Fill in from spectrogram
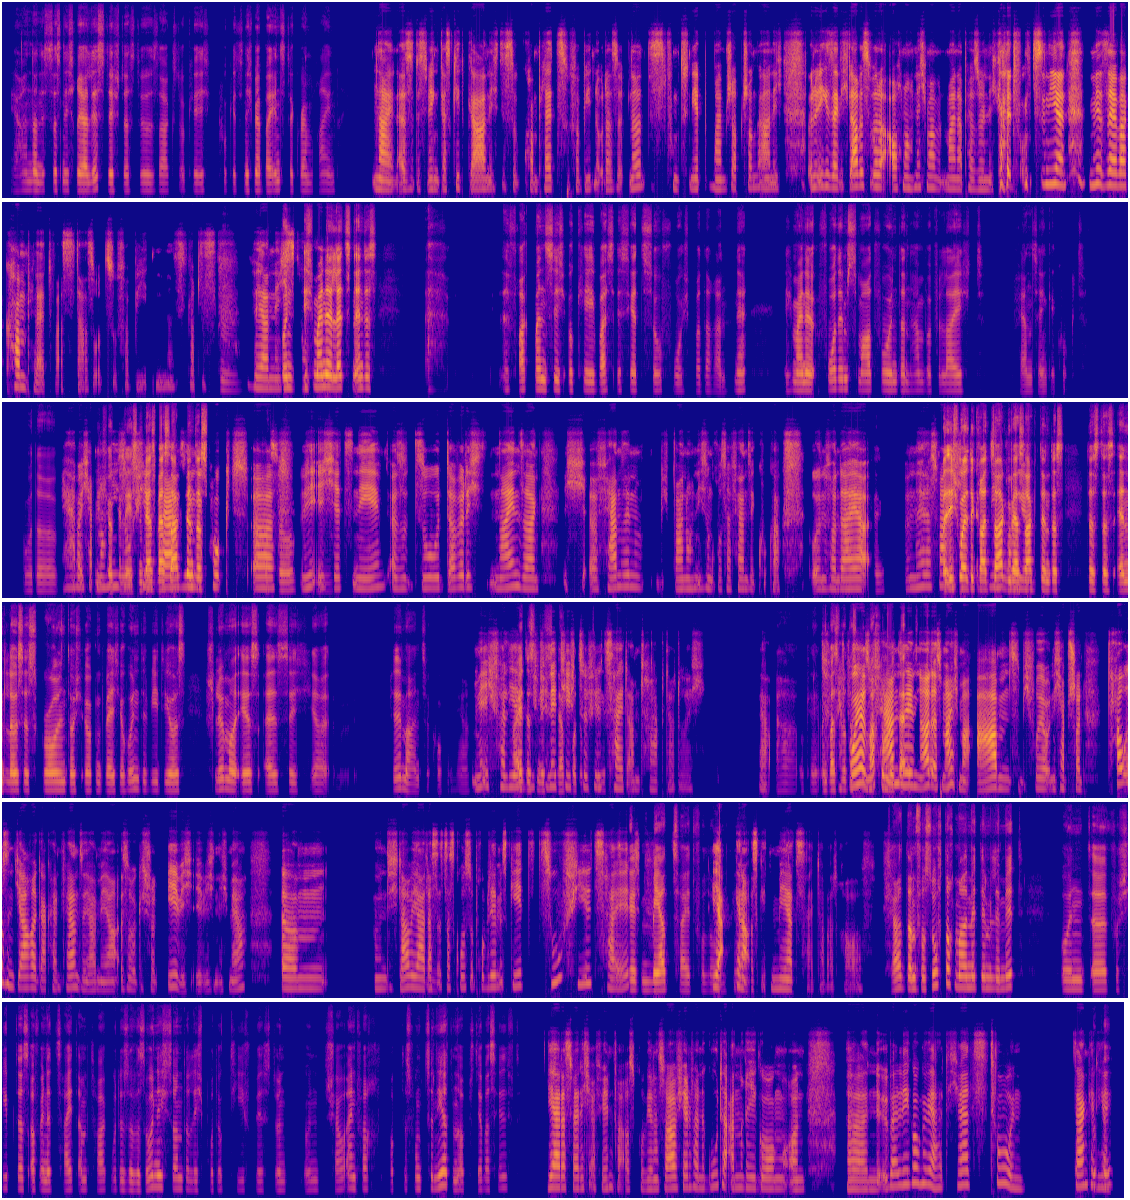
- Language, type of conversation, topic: German, advice, Wie hindern mich zu viele Ablenkungen durch Handy und Fernseher daran, kreative Gewohnheiten beizubehalten?
- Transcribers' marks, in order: laughing while speaking: "Persönlichkeit"; sigh; stressed: "mehr"; stressed: "mehr"; joyful: "Überlegung wert. Ich werde es tun"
